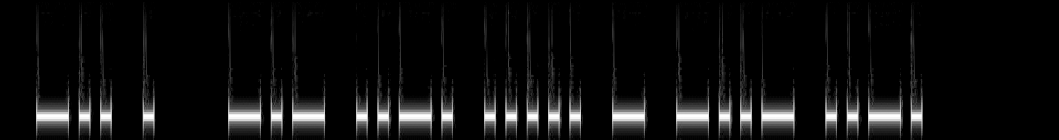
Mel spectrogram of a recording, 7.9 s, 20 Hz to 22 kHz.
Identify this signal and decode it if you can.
Morse code, heard as a keyed tone, about 15 wpm, 700 Hz. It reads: DE KF5TXF
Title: USA Callsign DE Callsign 15wpm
